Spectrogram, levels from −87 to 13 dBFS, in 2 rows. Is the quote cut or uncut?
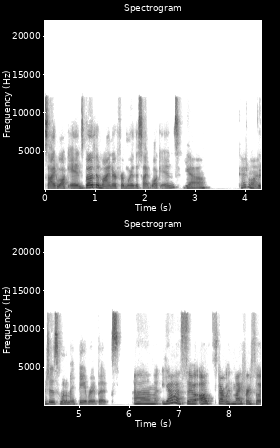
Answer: uncut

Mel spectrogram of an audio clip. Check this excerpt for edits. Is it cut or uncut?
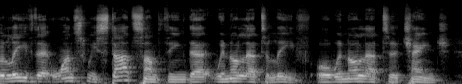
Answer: uncut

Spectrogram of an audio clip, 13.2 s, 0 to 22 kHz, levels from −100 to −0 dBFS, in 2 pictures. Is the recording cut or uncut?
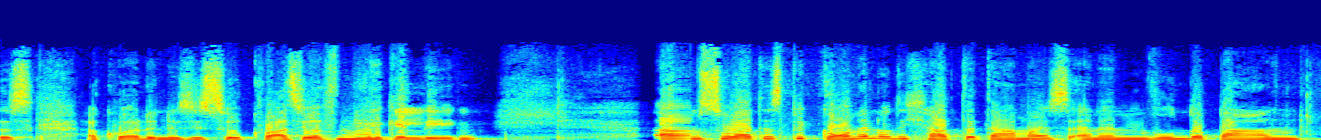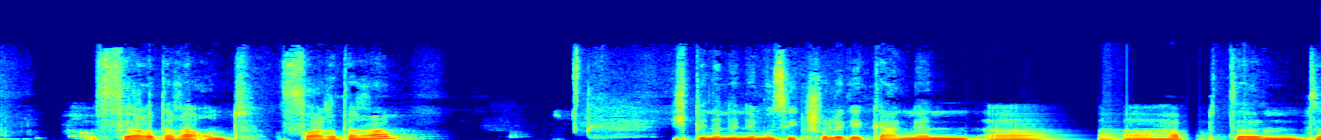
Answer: uncut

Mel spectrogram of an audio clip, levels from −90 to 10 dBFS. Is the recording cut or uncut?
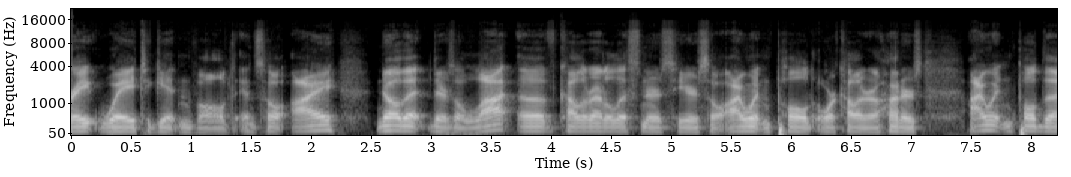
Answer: uncut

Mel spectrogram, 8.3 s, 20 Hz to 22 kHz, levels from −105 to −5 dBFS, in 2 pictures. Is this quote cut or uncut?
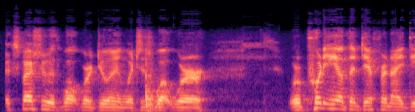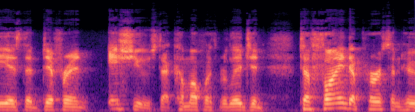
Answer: uncut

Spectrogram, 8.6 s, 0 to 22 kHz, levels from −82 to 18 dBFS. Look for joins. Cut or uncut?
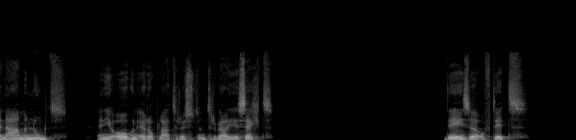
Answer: uncut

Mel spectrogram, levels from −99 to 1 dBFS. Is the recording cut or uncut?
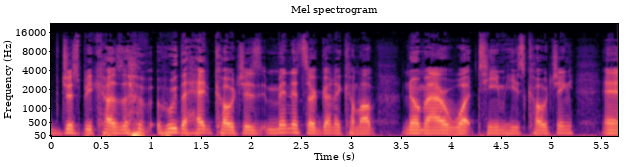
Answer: uncut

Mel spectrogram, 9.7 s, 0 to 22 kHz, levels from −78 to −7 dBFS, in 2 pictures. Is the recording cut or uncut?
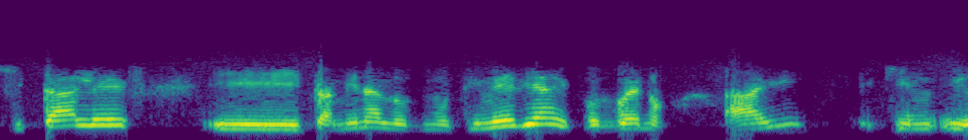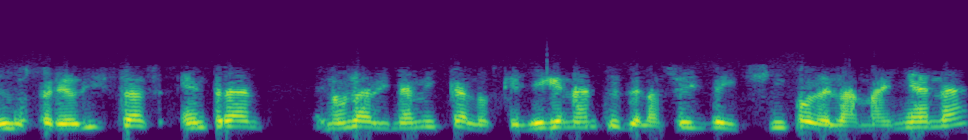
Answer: uncut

